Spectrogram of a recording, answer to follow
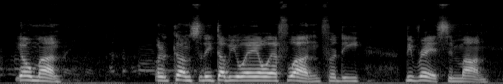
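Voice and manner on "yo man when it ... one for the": bad put-on Jamaican accent, pitched up. Joking about speaking a different accent this week: put-on Jamaican accent. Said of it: "did I just do a Jamaican accent?".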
